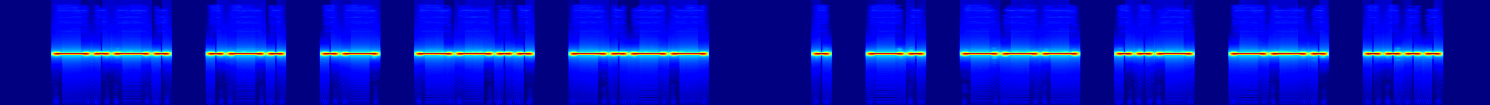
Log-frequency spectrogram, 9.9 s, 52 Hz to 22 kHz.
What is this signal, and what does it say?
Morse code, heard as a keyed tone, about 18 wpm, spaced as for 15 wpm, 1000 Hz. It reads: CRAZY ENOUGH
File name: qotdfiles / 15wpm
